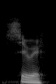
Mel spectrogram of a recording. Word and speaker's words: Cirith: of the Rings although in the book it's pronounced kirth with a K but the band pronoun it s sirth with a C or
